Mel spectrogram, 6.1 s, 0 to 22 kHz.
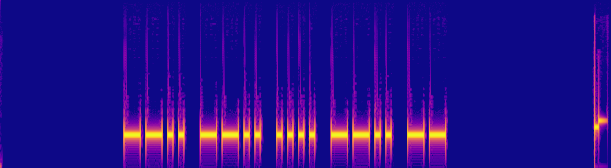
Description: Morse code, heard as a keyed tone, about 23 wpm, 700 Hz. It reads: ZZHZM
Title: Code Groups - 5 Letters - 22wpm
